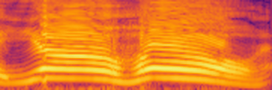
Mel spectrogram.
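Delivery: loud hearty yo ho; loud pirate call. Acted. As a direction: belt it like a pirate on deck.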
